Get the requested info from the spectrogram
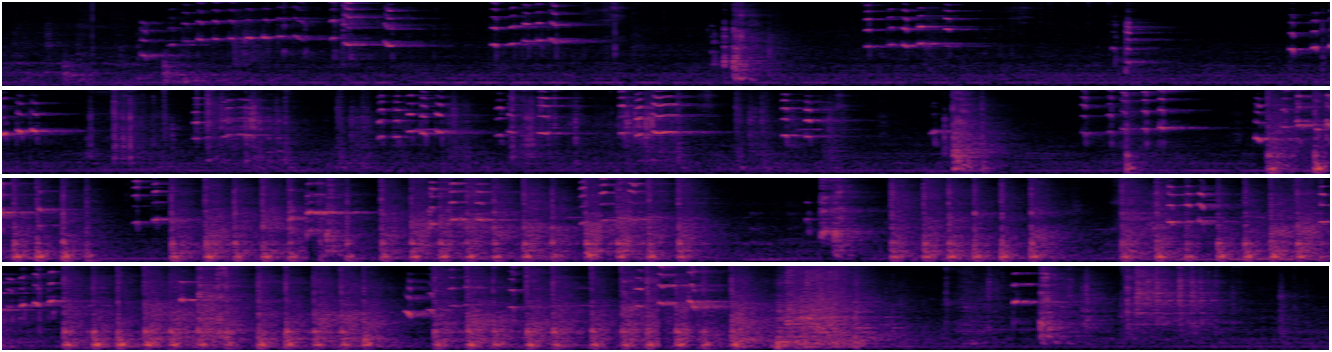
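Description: Capuchin monkey giving short, high chirps and squeaks that rise and fall in pitch. About halfway through, a longer run of loud, rapid, pulsing sound takes over for about ten seconds.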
